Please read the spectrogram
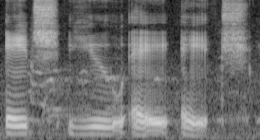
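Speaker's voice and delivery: very slow, letter by letter; slow, evenly spaced letters; spelling out. Shown as a demonstration. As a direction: spell it out one letter at a time. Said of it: "it's spelled Yahuwah".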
